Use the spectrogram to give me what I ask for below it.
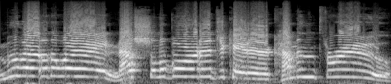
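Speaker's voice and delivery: teasing, high, loud mock announcer-style yell.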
